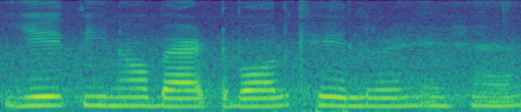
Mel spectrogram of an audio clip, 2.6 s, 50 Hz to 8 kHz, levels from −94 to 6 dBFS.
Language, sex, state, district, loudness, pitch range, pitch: Hindi, female, Bihar, Vaishali, -14 LUFS, 210-230 Hz, 225 Hz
